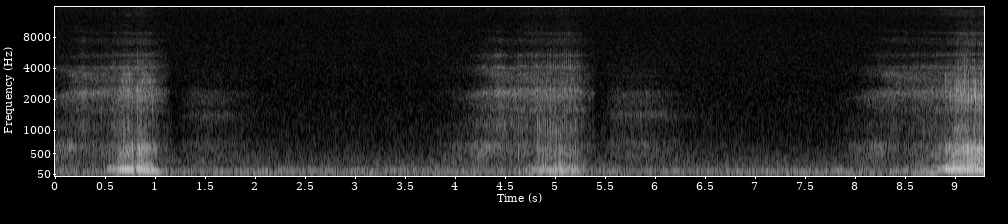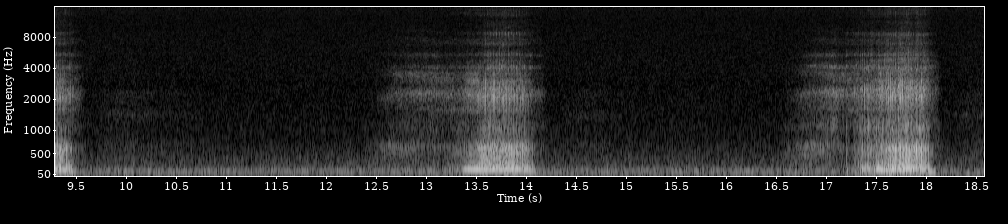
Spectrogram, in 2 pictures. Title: SNORING SOUND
